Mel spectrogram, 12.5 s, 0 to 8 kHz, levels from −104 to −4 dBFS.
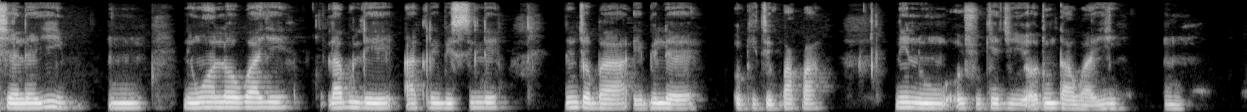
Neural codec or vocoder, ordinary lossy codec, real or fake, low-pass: none; none; real; 7.2 kHz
